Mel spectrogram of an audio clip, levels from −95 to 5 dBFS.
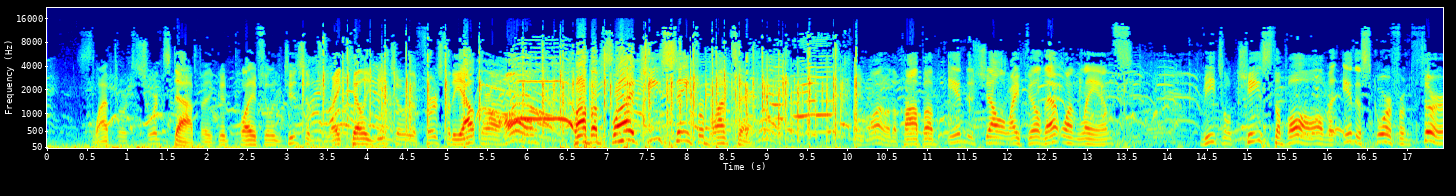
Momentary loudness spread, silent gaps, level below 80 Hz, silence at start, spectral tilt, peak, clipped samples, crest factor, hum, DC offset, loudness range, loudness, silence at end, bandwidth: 16 LU; none; -36 dBFS; 0 s; -3.5 dB/octave; 0 dBFS; under 0.1%; 16 dB; none; under 0.1%; 10 LU; -15 LUFS; 0 s; 15.5 kHz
